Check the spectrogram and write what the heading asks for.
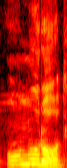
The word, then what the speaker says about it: অনুরোধ: পরবর্তী বর্ণের দীর্ঘইকার আছে এখানে আছে অনুরোধ কিন্তু আমরা পড়ছি অনুরোধ কেন অকে ও পড়ছি কারণ এই শুরুর অ এর পরে রস্যুকার রয়েছে সেইজন্য অধ্বনি ও তে রূপান্তরিত।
